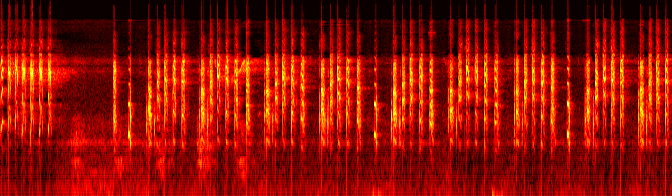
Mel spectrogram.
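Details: Harsh, rapid chattering from a Long-tailed shrike singing full mimicry to rile other shrikes: dense bursts of scratchy notes, each lasting about half a second and separated by short gaps.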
